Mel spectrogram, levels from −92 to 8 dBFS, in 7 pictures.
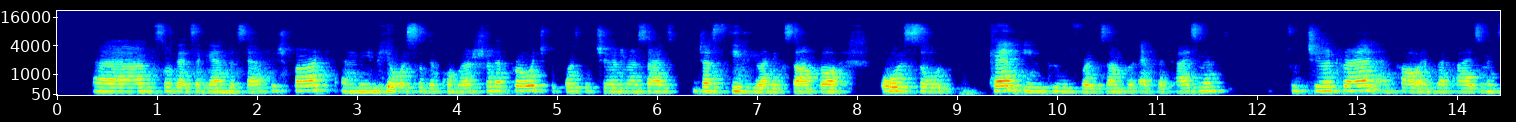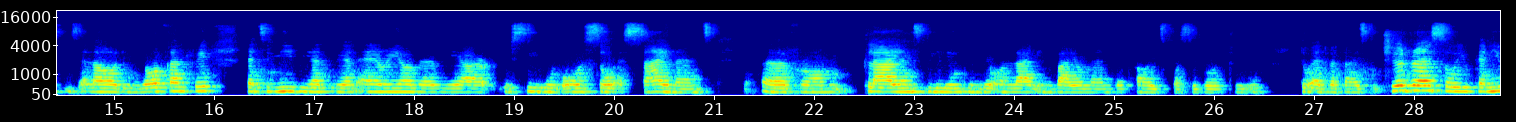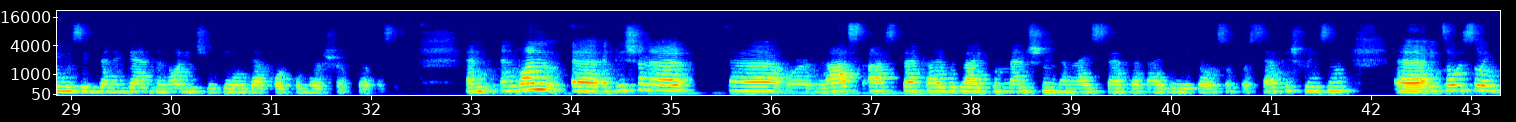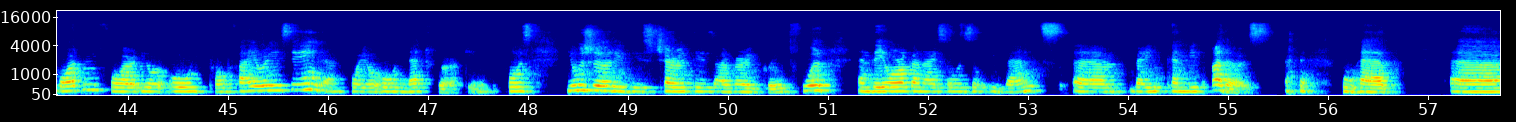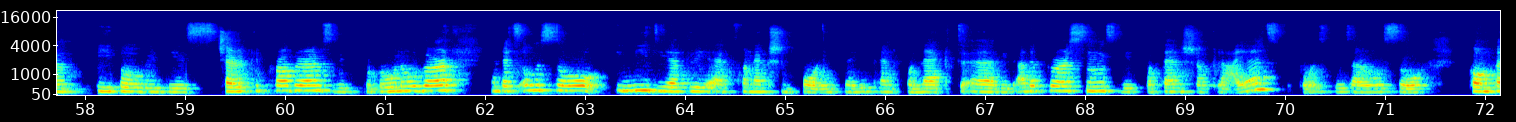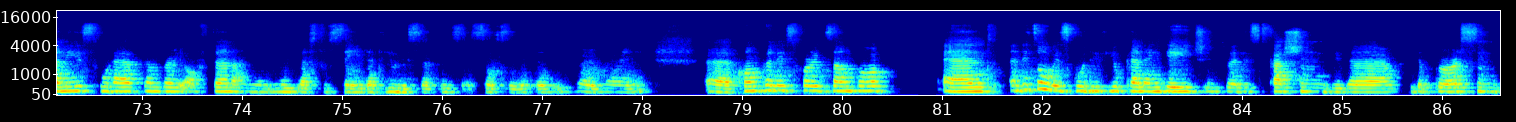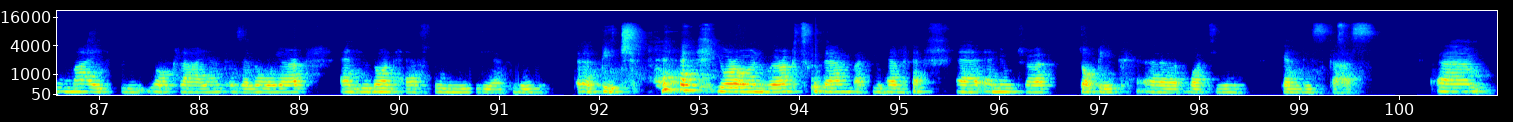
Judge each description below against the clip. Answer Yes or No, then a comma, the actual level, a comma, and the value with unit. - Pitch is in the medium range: Yes, medium, 180 Hz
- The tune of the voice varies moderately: Yes, average, 3.3 semitones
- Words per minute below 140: No, average, 145 wpm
